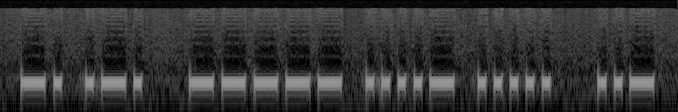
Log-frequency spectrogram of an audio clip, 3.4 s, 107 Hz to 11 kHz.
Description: Morse code, heard as a keyed tone, about 31 wpm, 380 Hz. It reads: NR 045 U
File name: CW / 2008-ss-cw-k5tr-op-n5rz -22:00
